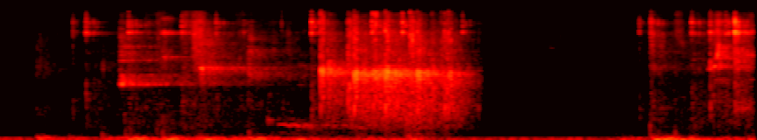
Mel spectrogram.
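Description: Table tennis rally: the ball tapping off the bats and the table, with a quieter pause after the point ends.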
